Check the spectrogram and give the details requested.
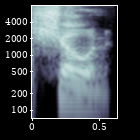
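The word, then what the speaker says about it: Schoen: carter you're a bomber guy how do i pronounce this guy's name dalton shone and shone all right yeah so dalton shone is a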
